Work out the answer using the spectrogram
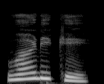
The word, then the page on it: ವಟಕ: vaṭaka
